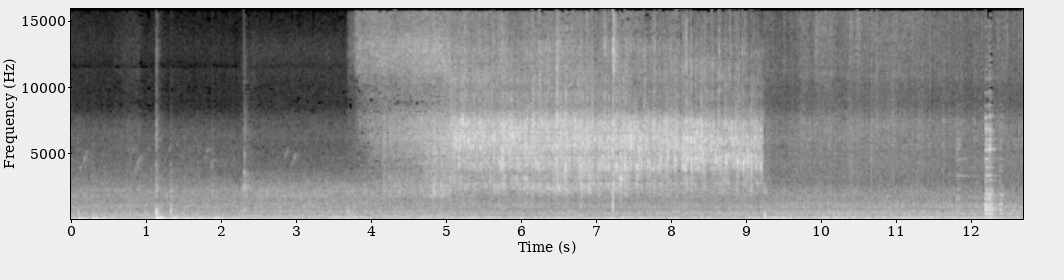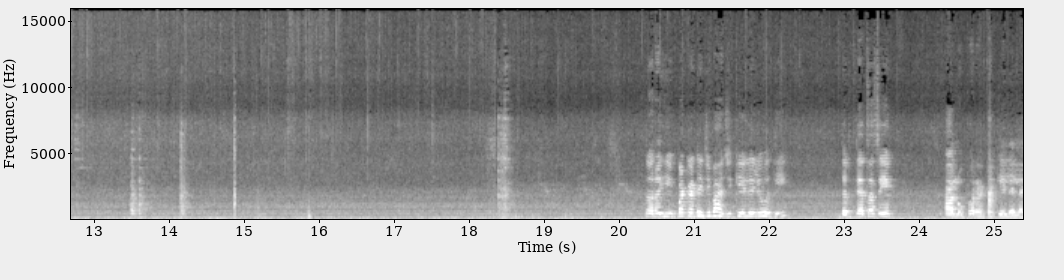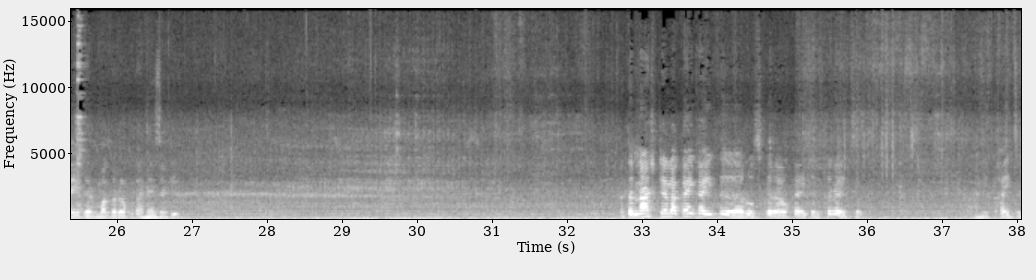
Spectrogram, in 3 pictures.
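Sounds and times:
butter sizzling on a griddle: 3.7s - 19.0s, 34.6s - 38.0s.

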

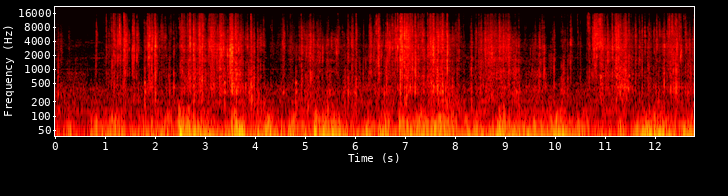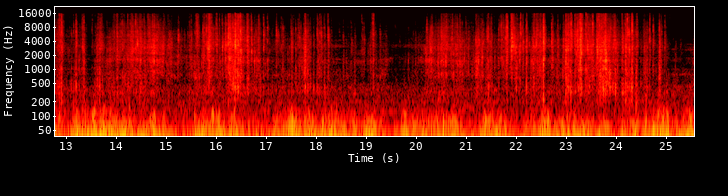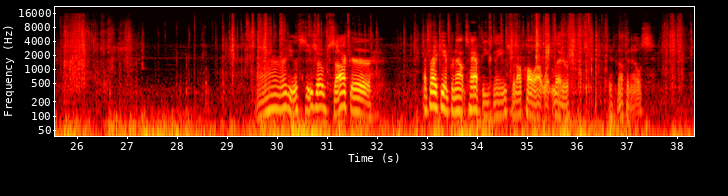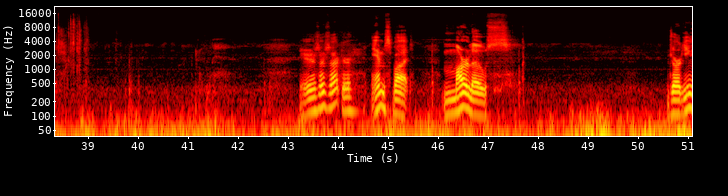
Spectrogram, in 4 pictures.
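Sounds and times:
foil wrappers crinkling and tearing: 0.0s - 39.2s.

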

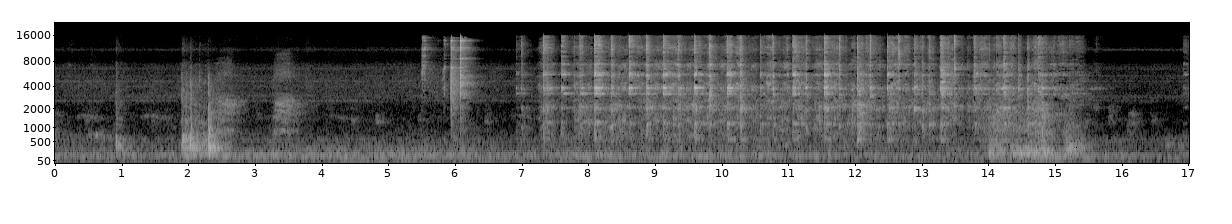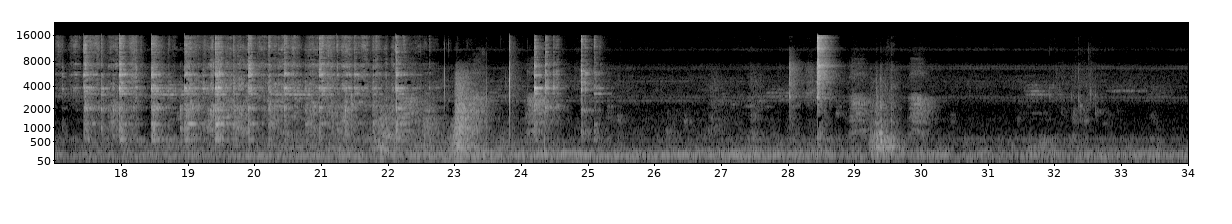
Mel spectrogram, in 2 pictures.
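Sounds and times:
metal spoon clinking in tumbler: 5.5s - 15.6s, 16.9s - 22.9s, 24.1s - 25.4s.

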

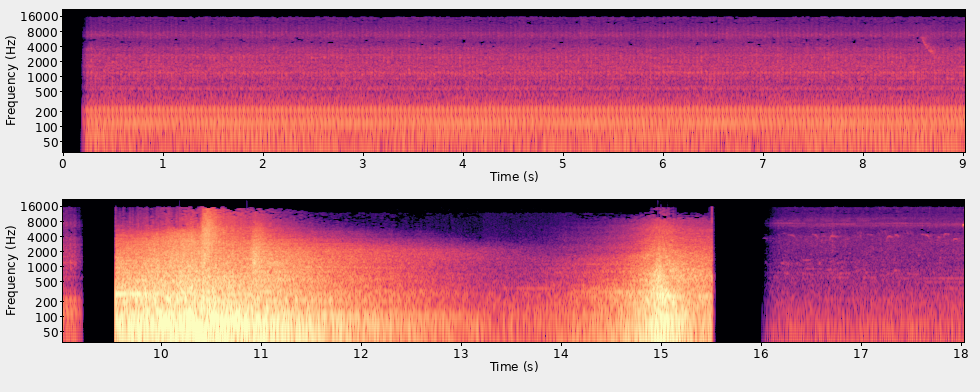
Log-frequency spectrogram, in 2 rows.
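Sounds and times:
low mechanical hum: 0.2s - 9.2s.

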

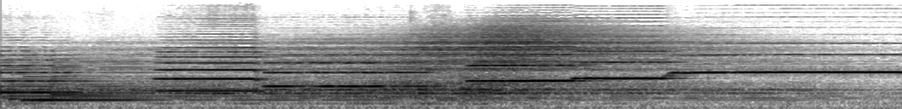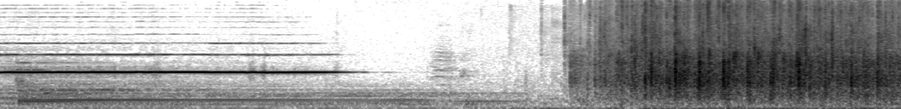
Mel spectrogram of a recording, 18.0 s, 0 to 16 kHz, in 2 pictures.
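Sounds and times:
audience applauding: 14.5s - 18.0s.

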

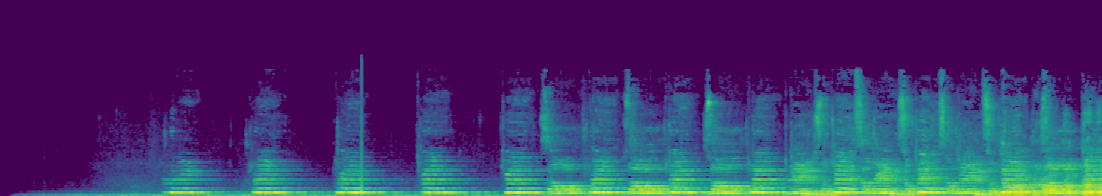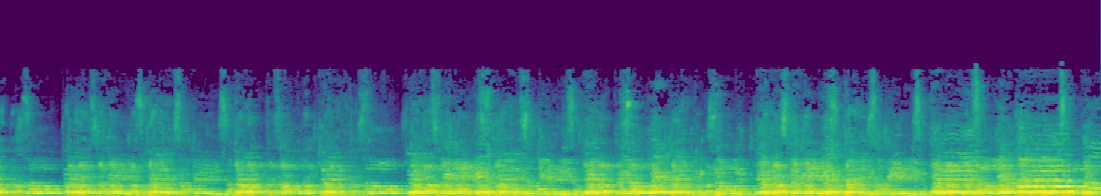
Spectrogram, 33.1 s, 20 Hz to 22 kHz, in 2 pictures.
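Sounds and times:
choir singing short detached notes: 7.6s - 33.0s.

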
